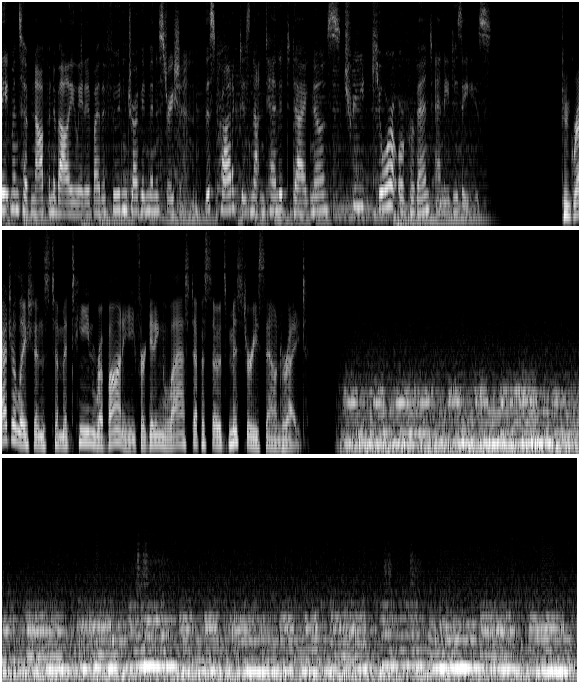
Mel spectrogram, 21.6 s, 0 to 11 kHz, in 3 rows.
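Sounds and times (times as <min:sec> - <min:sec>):
speech: 0:00.0 - 0:06.2, 0:07.0 - 0:12.2
car tires on musical highway grooves in Lancaster, California: 0:11.4 - 0:21.6.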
